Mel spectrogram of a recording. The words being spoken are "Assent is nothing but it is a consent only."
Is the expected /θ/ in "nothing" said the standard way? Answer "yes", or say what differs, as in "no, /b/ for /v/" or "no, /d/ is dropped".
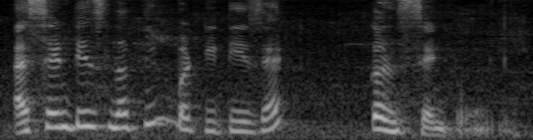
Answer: no, /t/ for /θ/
